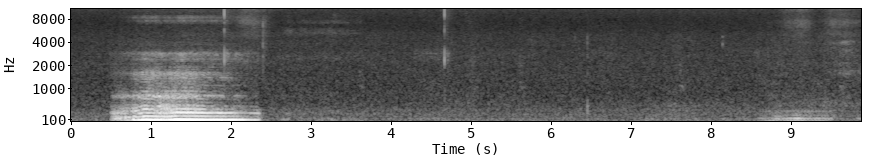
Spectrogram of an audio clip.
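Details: Sleeping dog: one loud, low, rumbling snore, then quiet room noise and the start of a softer second snore.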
